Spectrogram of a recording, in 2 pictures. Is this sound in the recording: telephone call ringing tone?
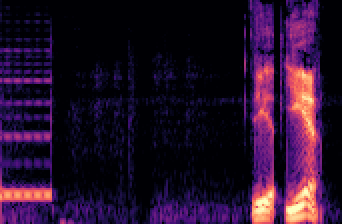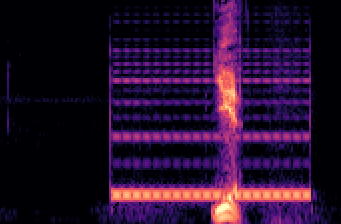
yes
